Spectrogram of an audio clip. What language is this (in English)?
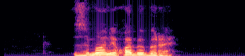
Kurdish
